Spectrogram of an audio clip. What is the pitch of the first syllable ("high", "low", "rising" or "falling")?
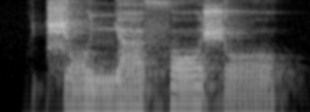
low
